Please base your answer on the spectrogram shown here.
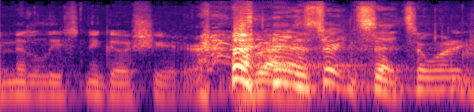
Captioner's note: laugh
